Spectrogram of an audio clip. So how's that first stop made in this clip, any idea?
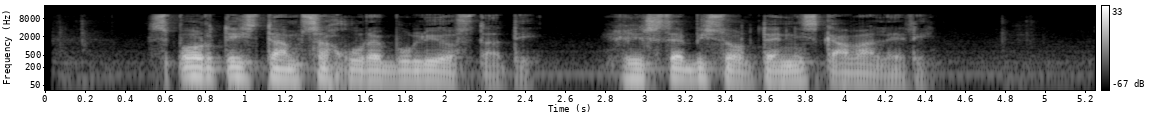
ejective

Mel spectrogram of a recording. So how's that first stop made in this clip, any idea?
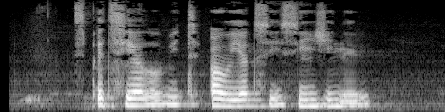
ejective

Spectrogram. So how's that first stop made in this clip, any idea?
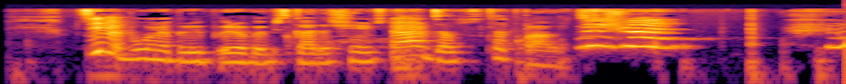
plain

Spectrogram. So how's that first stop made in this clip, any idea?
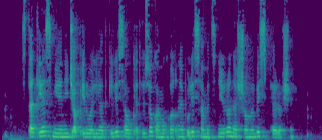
ejective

